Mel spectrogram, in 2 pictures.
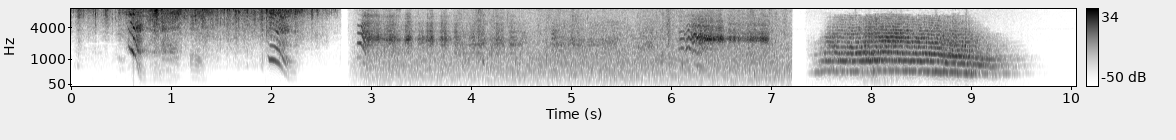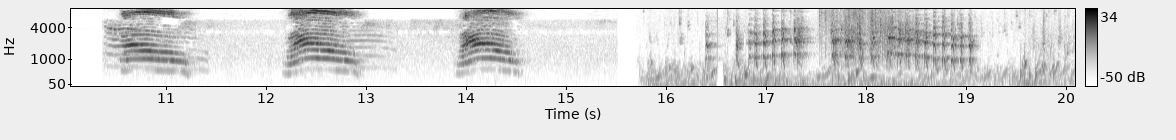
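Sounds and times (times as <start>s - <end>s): cat meowing: 10.4s - 11.5s, 12.2s - 14.6s.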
